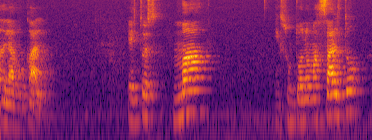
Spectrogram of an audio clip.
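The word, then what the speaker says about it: 马: Y esto se pronuncia ma, bien, la A baja y sube la pronunciación.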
